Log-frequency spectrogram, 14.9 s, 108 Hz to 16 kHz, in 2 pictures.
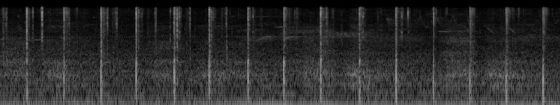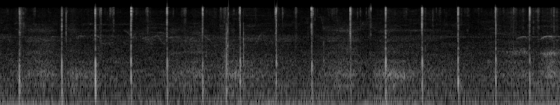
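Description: A flat hand and fingertips rub and scratch the rough, scaly bark of a solid tree trunk, producing an uneven run of about 40 sharp, dry scratching clicks. The clicks sit over a steady low hum and faint background noise.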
